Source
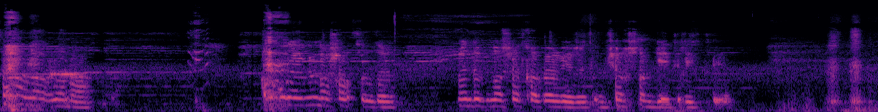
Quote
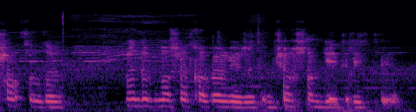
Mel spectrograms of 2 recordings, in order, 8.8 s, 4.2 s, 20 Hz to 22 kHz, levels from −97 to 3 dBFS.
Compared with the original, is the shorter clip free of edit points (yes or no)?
yes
